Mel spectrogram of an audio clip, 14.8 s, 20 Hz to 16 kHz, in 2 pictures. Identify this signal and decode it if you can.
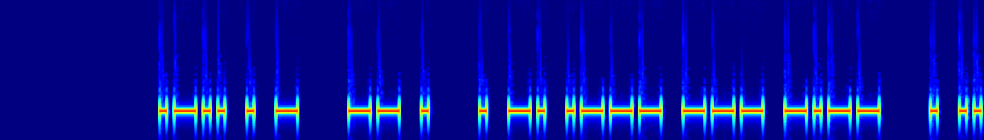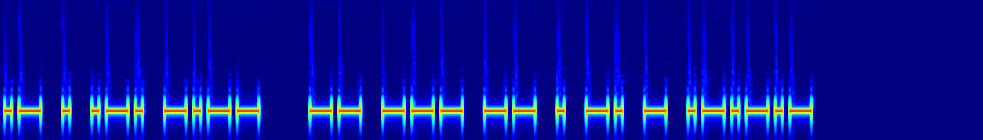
Morse code, heard as a keyed tone, about 22 wpm, 700 Hz. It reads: LET ME ENJOY EVERY MOMENT.
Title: Sentences from Top 1000 Words - Review Part 5 - 22wpm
